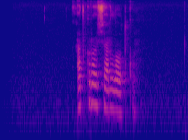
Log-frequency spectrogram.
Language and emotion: Russian, neutral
